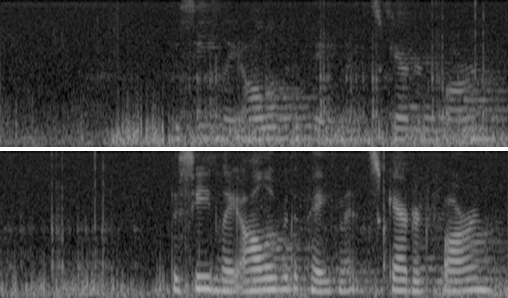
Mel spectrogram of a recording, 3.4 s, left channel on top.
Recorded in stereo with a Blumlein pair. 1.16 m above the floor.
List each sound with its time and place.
1.1 s a woman speaking: 50° right, 1.6 m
